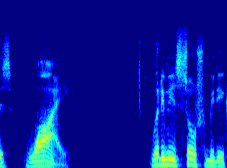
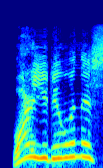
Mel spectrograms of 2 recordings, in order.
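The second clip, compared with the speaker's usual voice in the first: high, louder exasperated why; 11 dB louder than usual. Retold or imitated. Pressing the client in loud exasperation. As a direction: throw up your hands, pitched up.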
